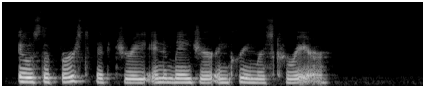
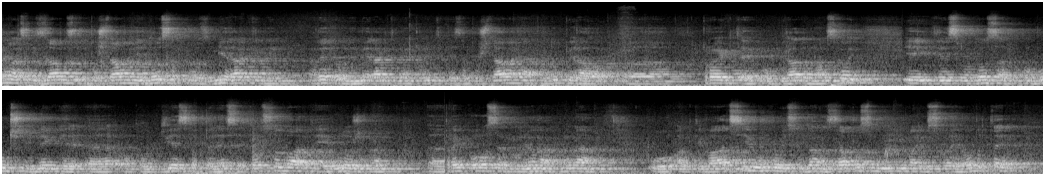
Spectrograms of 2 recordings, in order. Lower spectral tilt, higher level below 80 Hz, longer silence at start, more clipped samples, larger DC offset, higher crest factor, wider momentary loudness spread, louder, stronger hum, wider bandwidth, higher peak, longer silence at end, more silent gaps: first, -9.5 dB/octave vs -6 dB/octave; second, -60 dBFS vs -30 dBFS; first, 0.15 s vs 0 s; neither; neither; about the same, 14 dB vs 12 dB; about the same, 7 LU vs 6 LU; second, -18 LUFS vs -15 LUFS; neither; second, 6.6 kHz vs 13 kHz; about the same, -4 dBFS vs -2 dBFS; first, 0.95 s vs 0 s; neither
